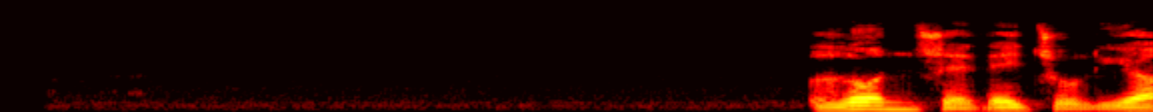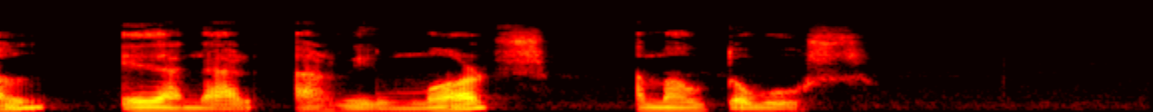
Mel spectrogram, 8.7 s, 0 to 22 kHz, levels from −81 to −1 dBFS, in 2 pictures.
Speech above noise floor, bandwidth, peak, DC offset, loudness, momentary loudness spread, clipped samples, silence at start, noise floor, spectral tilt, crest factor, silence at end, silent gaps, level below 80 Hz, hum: 42 dB; 10 kHz; -8 dBFS; under 0.1%; -28 LUFS; 14 LU; under 0.1%; 3.05 s; -70 dBFS; -5 dB/octave; 24 dB; 1.1 s; none; -58 dBFS; none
